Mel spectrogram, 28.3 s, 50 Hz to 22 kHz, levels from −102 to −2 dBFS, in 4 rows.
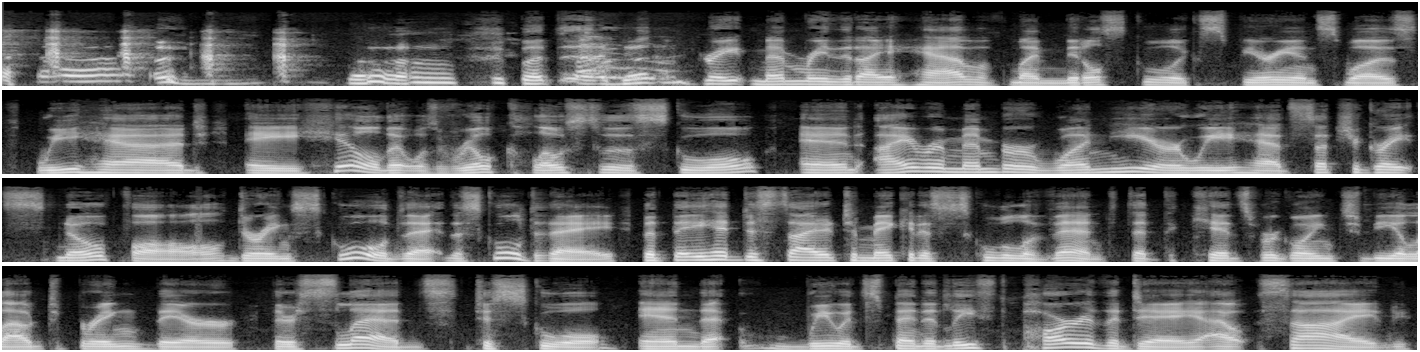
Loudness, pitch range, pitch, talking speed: -19 LUFS, 110-140 Hz, 120 Hz, 165 wpm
